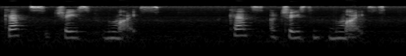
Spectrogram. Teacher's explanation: Vocês percebem que o ritmo delas é parecidíssimo? A duração delas é parecida. Por mais que a primeira tenha três palavras e a última tenha uma, duas, três, quatro, cinco, seis, sete, oito palavras.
